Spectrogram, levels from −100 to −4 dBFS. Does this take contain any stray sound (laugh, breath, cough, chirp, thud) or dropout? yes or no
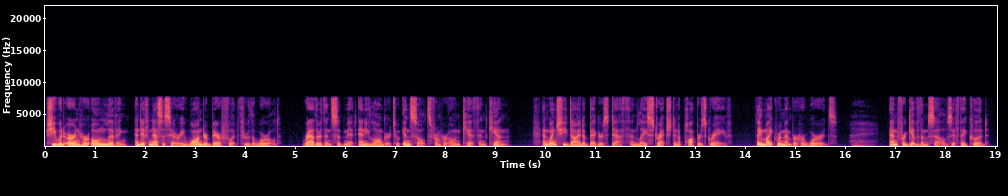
yes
